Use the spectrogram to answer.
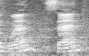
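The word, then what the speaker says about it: Hiuen Tsang: इसमें टी आपका साइलेंट है, इसे पढ़ेंगे हुएन स्वैंग।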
